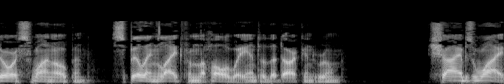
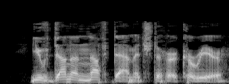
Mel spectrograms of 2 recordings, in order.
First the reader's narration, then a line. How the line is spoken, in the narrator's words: Scheib snapped, nearly snarling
